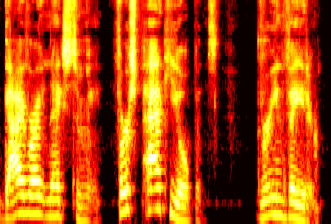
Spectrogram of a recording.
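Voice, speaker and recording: A man co-hosting a casual gaming podcast, telling stories animatedly and jumping high when he acts out reactions. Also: very animated, moderate pace. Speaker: podcast co-host.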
